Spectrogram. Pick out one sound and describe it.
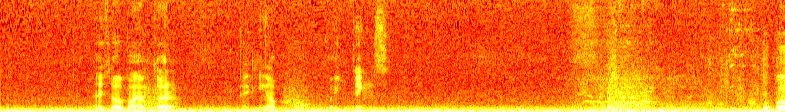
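A large beast snarls and growls.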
